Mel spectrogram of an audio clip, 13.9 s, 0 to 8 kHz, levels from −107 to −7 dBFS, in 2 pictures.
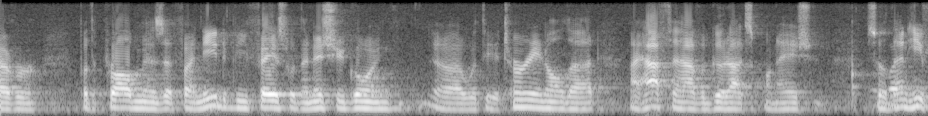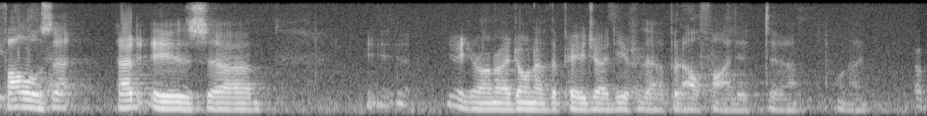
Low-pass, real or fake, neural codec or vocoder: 7.2 kHz; real; none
